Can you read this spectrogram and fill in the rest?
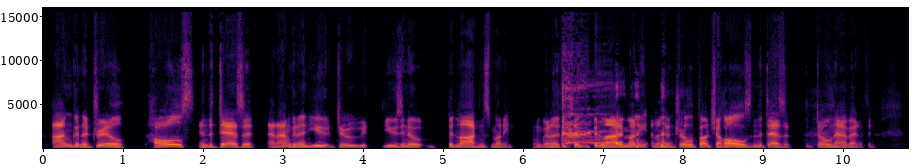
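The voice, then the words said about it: Poor George Bush impression. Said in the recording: “I'm going to do the voice again ... That's my George Bush. That was terrible.”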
